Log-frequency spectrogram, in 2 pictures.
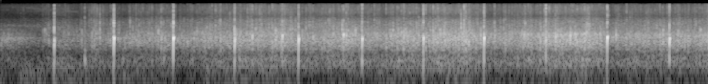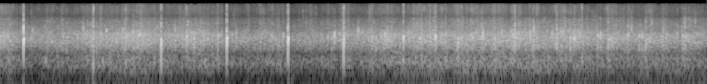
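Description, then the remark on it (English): An audience applauds the women standing among them, steadily for about ten seconds, a dense wash of clapping with sharper individual claps popping out above it, fairly loud and with no voices over it. “We want to applaud for who you are in Christ.”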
